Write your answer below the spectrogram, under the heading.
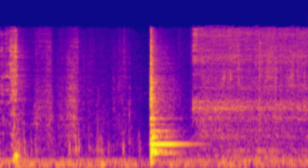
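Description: Dishes being washed at a sink: soft clinks and rubbing, then a sharp ringing clank of crockery followed by a steady hiss of running tap water. No one speaks.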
